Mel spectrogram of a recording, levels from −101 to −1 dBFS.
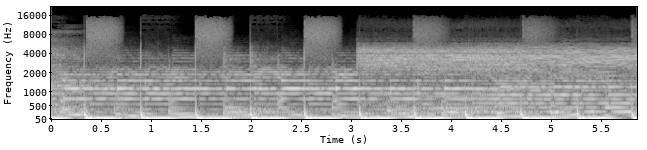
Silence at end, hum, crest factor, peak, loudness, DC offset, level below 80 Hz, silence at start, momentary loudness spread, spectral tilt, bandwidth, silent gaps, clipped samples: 0 s; none; 10 dB; 0 dBFS; -14 LUFS; under 0.1%; -12 dBFS; 0 s; 2 LU; -5.5 dB/octave; 12.5 kHz; none; under 0.1%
